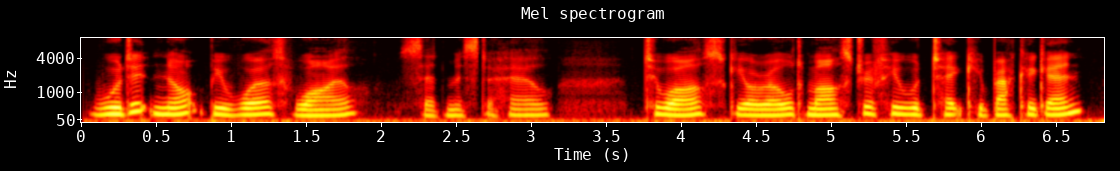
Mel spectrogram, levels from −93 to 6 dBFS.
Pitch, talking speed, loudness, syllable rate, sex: 180 Hz, 185 wpm, -18 LUFS, 4.1 syllables/s, female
